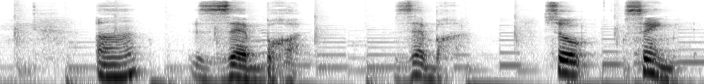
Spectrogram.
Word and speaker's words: zèbre: You say un zèbre. Un zèbre. Zèbre. So, same. Ends with an E, which is silent. So you don't pronounce it.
